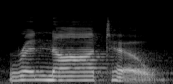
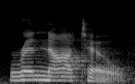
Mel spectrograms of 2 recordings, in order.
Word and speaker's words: Renato: Renato. Some Americans may say Renato when they say it really, really quickly, but you guys can insist on pronouncing the true T. Renato.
